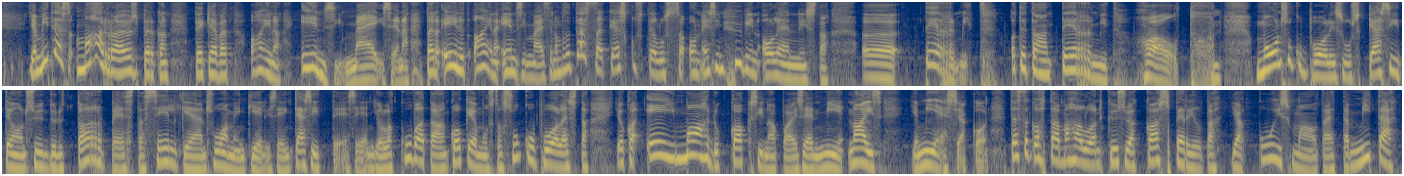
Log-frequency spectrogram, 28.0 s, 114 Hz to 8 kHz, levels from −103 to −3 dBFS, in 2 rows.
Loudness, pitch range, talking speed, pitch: -28 LUFS, 155-235 Hz, 120 wpm, 195 Hz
